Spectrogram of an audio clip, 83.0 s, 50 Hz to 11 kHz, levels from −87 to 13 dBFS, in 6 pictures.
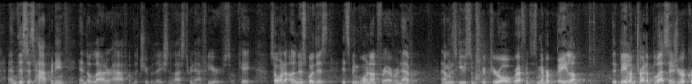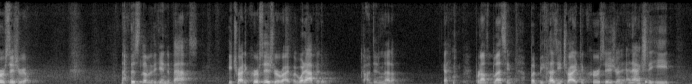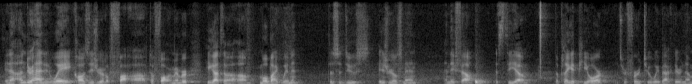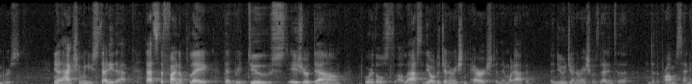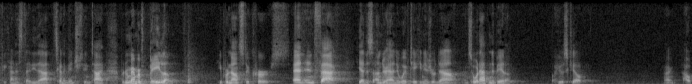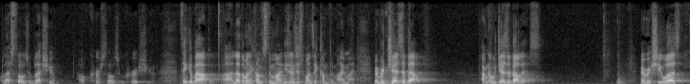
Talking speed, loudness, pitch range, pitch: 180 wpm, -23 LUFS, 95-125 Hz, 105 Hz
